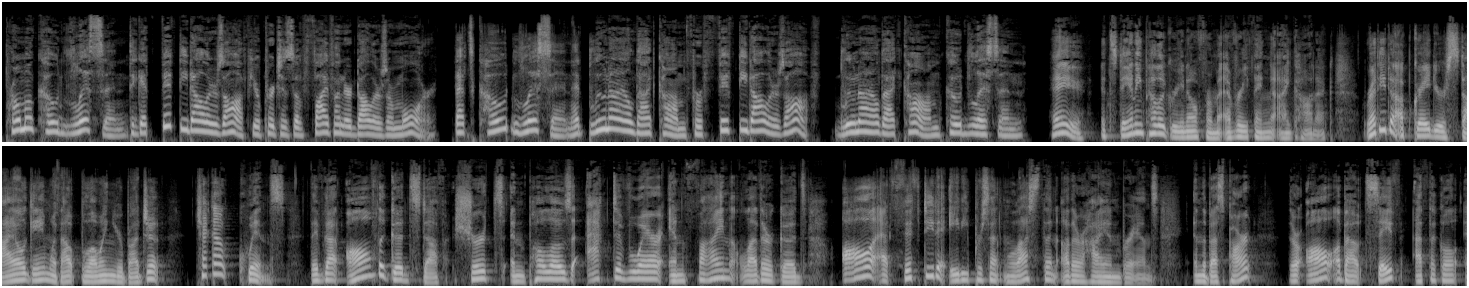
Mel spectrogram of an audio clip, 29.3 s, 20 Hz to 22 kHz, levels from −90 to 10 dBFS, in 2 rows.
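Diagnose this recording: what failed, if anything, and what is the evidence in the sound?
The Bluetooth codec stage failed, with a Bluetooth SBC bit pool drop at 4.18–5.94 s, 13.16–16.83 s and 23.05–24.89 s. The speech loses treble and turns gritty, which fits the bit pool falling from 28 to 13, near 102 kbps, starving upper sub-bands and coarsening quantisation.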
